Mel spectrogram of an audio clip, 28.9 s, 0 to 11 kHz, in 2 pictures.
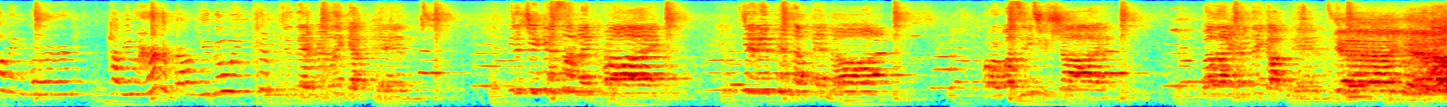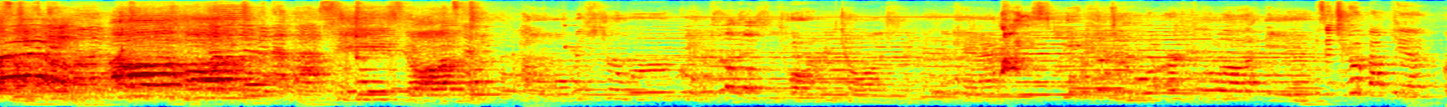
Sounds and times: Music: 0.0s - 28.9s.

